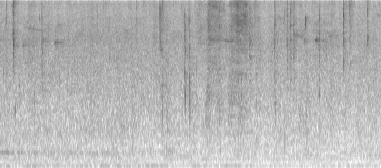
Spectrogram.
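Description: Close-up eating sounds: a person biting into food and chewing with small wet clicks, a louder stretch of chewing about four to five seconds in.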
